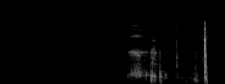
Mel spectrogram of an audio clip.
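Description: Near silence, then about a second and a half in a short breathy mouth noise close to the microphone, followed by a faint click.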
